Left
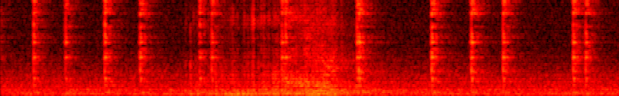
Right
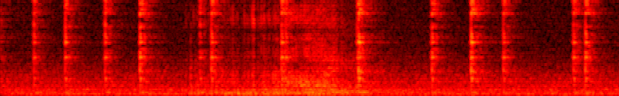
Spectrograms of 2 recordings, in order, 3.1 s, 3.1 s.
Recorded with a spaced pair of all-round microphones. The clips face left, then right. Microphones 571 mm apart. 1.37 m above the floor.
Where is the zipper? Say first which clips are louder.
Left 1 dB; 50° left (ahead or behind), 2.5 m.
